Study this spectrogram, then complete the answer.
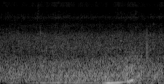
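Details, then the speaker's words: Lake drain discharging into the river after heavy rain, with a slight clog: steady rushing water with low gurgling gulps as air escapes, the drain burping while trying to start a siphon. "It's burping like crazy because it's trying to start a siphon."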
